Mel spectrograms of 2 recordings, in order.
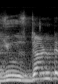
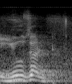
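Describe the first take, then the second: First: A d sound is heard in the middle. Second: No d sound is heard in the middle. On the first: The speaker calls it wrong. "यूजडंट नहीं है" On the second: The speaker calls it right. "इसका उच्चारण बच्चों यूजेंट है"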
